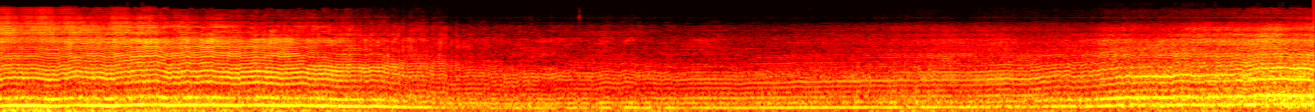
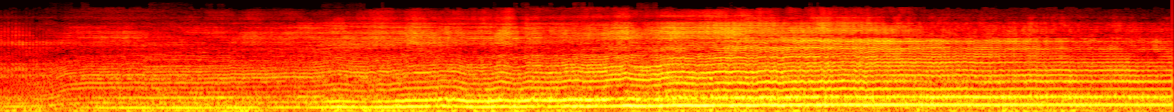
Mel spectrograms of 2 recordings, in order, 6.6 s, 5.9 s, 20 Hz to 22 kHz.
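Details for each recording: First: Aeromarine Avenger 44 RC boat, Zenoah 29cc two-stroke with steel Gizmo pipe and ABC prop, running at high RPM in about 12 mph wind: note sags and stumbles briefly then recovers; intermittent sputter, cause unknown. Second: Aeromarine Avenger 44 RC boat, Zenoah 29cc gas two-stroke with steel Gizmo pipe and an untried ABC prop of about 66 mm: a crisp, even scream climbing smoothly onto the pipe at high RPM, healthy run.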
